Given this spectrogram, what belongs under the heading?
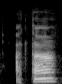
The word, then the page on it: atañ: Apatani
